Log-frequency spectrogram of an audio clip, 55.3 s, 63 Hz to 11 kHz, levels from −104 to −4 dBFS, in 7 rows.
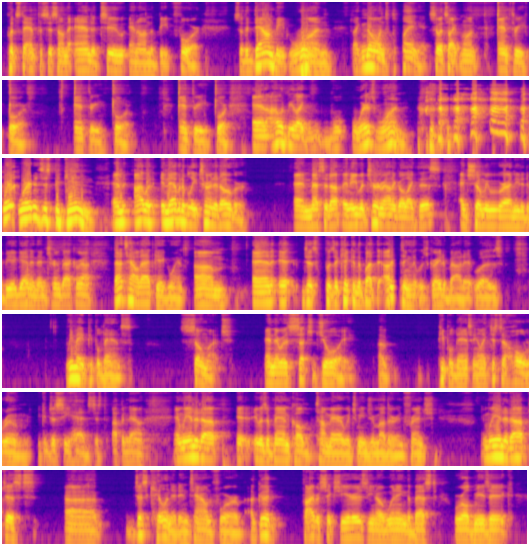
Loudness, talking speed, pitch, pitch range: -14 LUFS, 190 wpm, 100 Hz, 85-120 Hz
